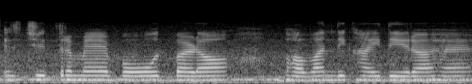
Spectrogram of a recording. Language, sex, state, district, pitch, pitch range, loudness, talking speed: Hindi, female, Chhattisgarh, Raipur, 195 Hz, 195-200 Hz, -15 LUFS, 125 wpm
